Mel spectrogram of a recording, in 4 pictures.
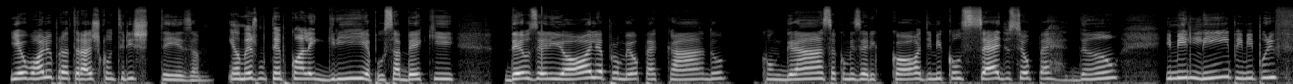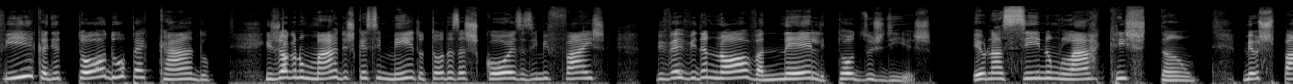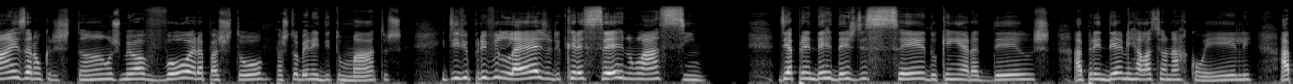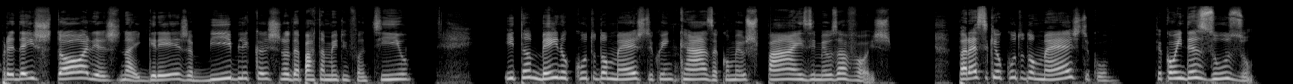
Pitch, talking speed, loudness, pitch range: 255 Hz, 150 wpm, -19 LUFS, 225-275 Hz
